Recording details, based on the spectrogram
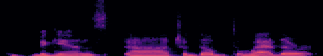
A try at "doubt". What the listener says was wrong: No, to doubt. You don't pronounce the B. To doubt.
